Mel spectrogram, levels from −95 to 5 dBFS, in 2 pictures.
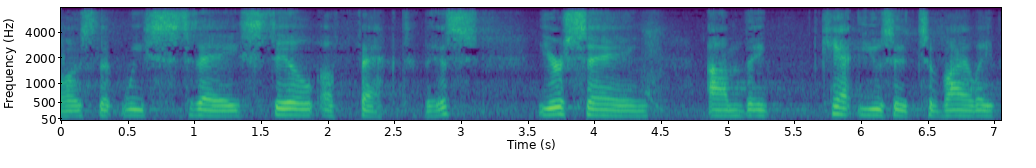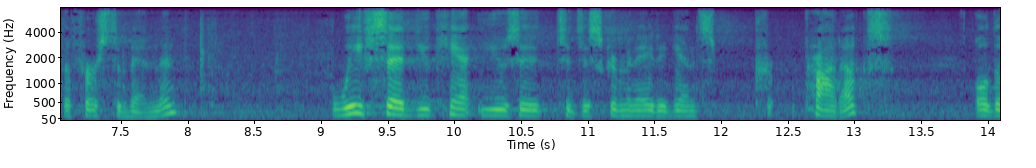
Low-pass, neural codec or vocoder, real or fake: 7.2 kHz; none; real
